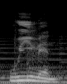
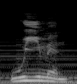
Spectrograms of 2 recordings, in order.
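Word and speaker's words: women: হবে ডেই ডেই উম্যান এটির উচ্চারণ উমেন না হয়ে হবে উইমেন উইমেন ইউজুয়ালি এটি ভুল উচ্চারণ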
